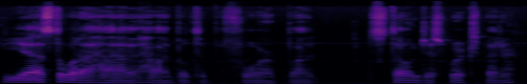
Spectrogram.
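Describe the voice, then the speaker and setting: In a deep, dark voice with a flat delivery and moderate pace, a man livestreams a video game, chatting casually while muttering and swearing as he plays.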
